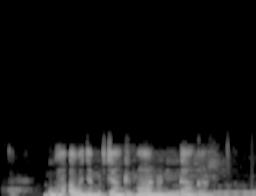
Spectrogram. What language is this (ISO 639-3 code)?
kin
